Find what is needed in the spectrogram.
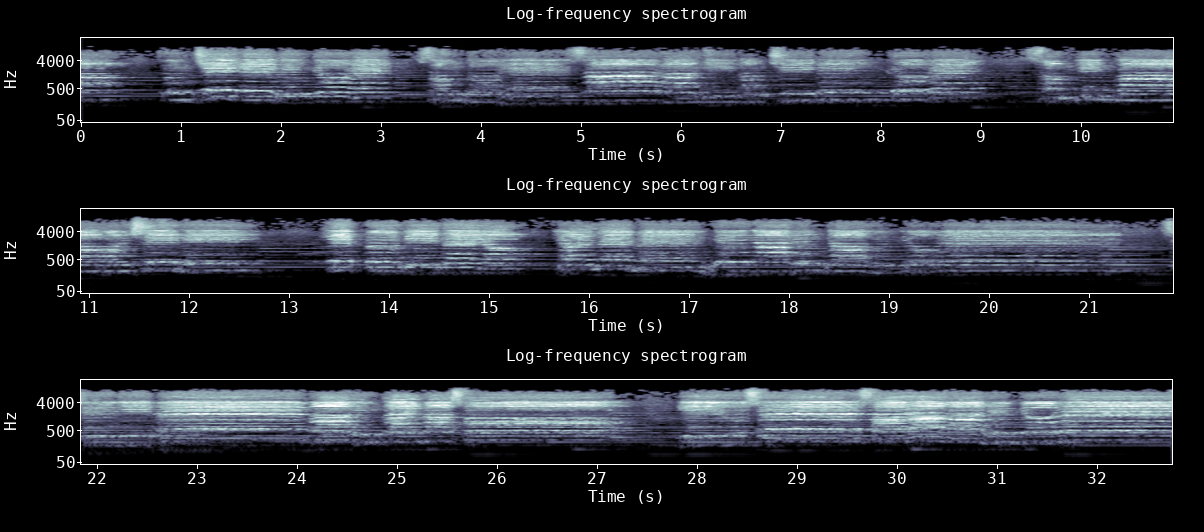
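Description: Mixed church choir of men's and women's voices singing a sacred song in parts, in phrases with short breaks between them.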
